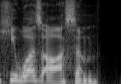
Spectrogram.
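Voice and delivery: the word "was" stressed. Saying someone was awesome in Game of Thrones: stress on was. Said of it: "Emphasis on was".

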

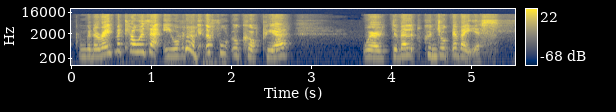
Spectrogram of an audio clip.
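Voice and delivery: Newcastle Geordie accent. Showing the trick words that get them into the accent, in a geordie accent. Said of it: "the Newcastle or the Geordie accent".

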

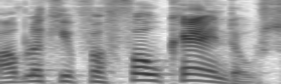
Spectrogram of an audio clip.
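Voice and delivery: put-on Cockney accent. Suggesting how someone should have asked for candles, put-on cockney accent. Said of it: "you should have gone in with a Cockney accent".

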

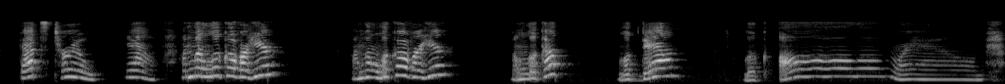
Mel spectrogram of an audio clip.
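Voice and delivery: goofy, high hand-puppet voice, all drawn out. Showing how a hand puppet can talk, the speaker uses a high, silly puppet voice. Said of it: "I have kind of a high, silly voice".

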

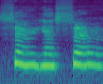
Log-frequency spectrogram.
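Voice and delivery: very high, hushed, toned-down voice. A private, told his answer is still too loud, repeats it quieter.

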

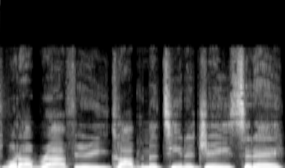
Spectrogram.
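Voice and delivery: ordinary talk

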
